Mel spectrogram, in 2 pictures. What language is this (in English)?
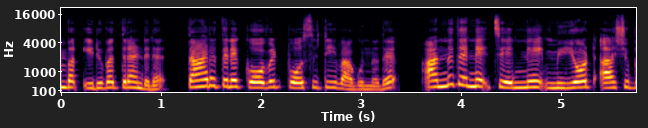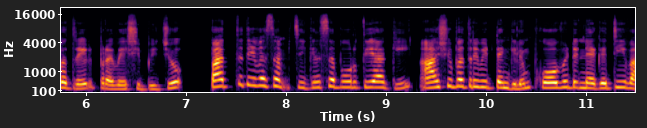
Turkish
